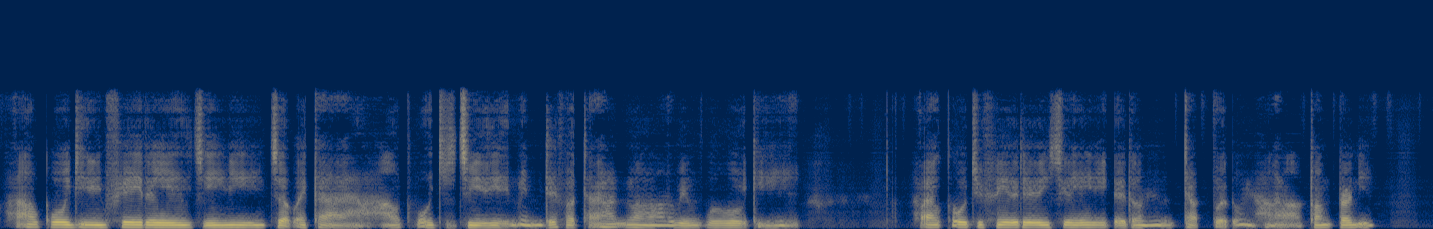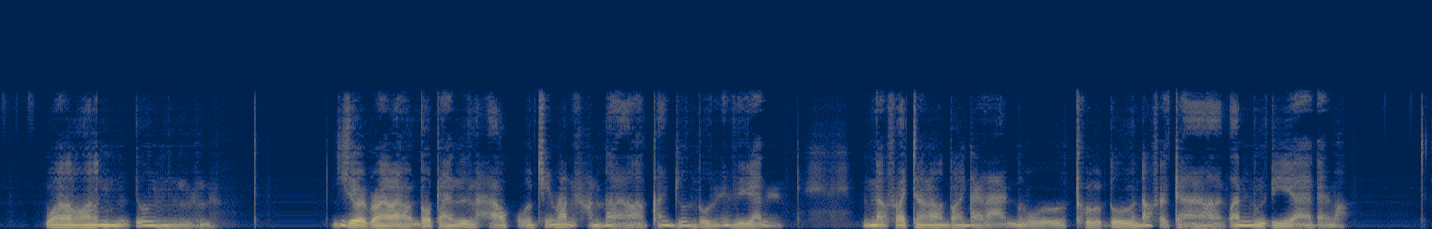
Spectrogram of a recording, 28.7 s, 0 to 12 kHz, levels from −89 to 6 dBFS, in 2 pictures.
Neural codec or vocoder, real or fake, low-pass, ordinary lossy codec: codec, 16 kHz, 0.5 kbps, FreqCodec, larger model; fake; 7.2 kHz; none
